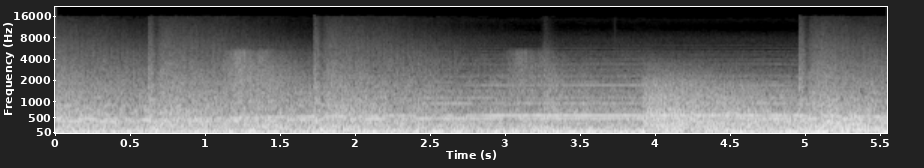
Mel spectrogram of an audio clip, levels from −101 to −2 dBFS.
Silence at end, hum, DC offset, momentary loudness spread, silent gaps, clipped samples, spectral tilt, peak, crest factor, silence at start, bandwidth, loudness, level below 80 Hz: 0 s; none; under 0.1%; 4 LU; none; under 0.1%; -9 dB/octave; -2 dBFS; 12 dB; 0 s; 6.6 kHz; -17 LUFS; -18 dBFS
